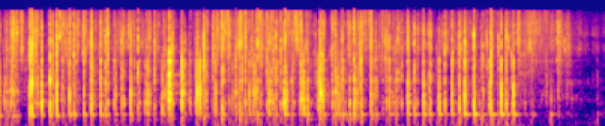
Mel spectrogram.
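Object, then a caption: Plastic detergent bottle. A hollow teal plastic detergent bottle is tapped rapidly with fingertips and nails on its sides and base. The result is a quick, uneven stream of short, dry, hollow clicks with a faint steady low hum underneath. The taps stop a little after five seconds and the sound fades out.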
